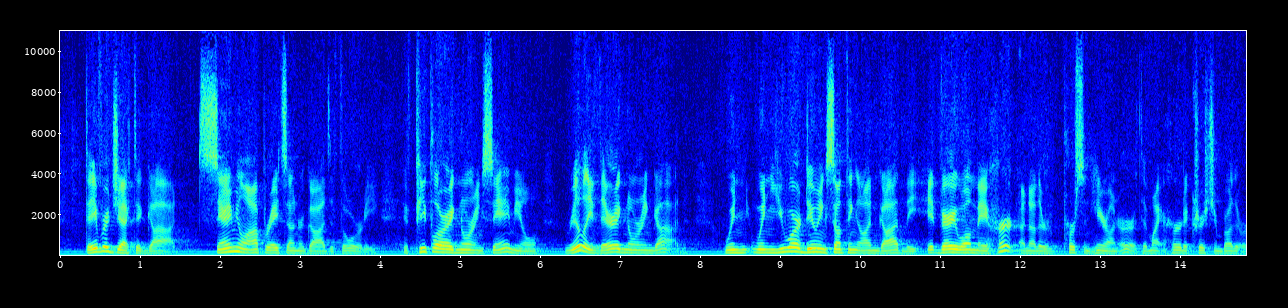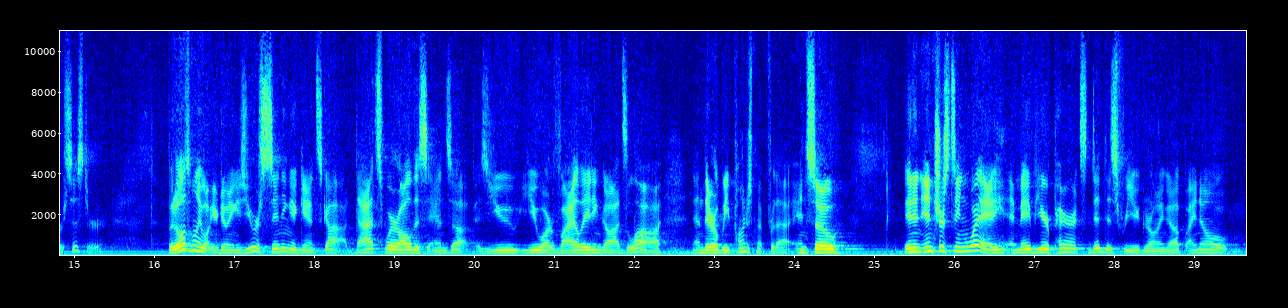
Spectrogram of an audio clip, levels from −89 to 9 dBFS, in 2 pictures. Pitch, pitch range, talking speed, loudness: 135 Hz, 115-155 Hz, 185 wpm, -33 LUFS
